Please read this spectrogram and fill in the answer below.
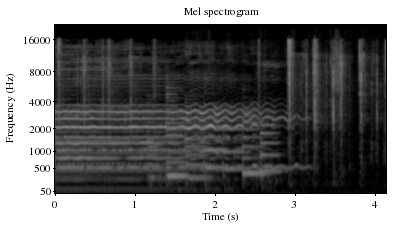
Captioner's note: rhythmic typing; piano playing simple melody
